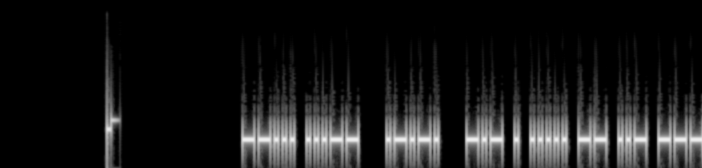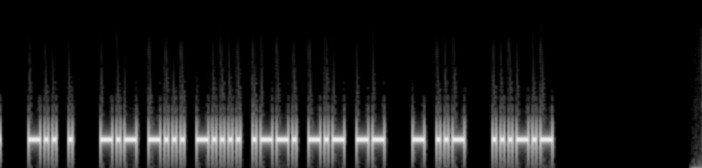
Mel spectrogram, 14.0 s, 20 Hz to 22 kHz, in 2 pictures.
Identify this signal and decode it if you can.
Morse code, heard as a keyed tone, about 30 wpm, 700 Hz. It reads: 73 <AR> KE5MUO DE KB6PKM TU <SK>
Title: Practice QSO - Exchange 4 - Ending - 30wpm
